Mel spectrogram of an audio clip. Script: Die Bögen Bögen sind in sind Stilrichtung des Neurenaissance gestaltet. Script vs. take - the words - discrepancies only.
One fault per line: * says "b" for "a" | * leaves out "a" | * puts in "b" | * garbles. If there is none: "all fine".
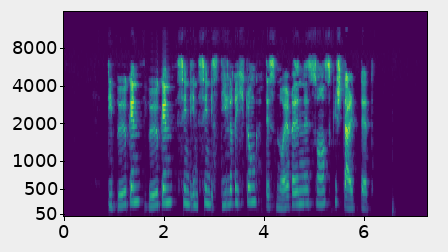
all fine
